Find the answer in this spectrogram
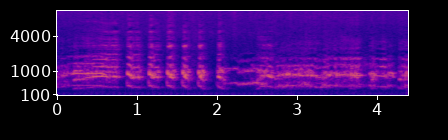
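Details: Hen clucking: a tonal drawn call broken by a quick run of sharp clucks, then a sustained, wavering harmonic note.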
